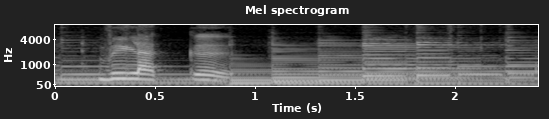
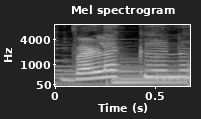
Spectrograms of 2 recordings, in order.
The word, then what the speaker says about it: விளக்கு: விளக்கு, இது சரியான உச்சரிப்பு. விளக்குன்னு சொல்லுவது தவறு.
